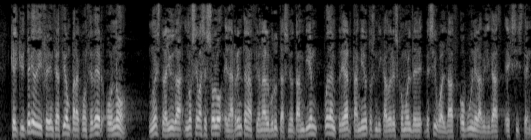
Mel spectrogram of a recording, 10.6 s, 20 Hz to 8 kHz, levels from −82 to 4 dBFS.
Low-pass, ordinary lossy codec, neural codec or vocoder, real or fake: 7.2 kHz; none; none; real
